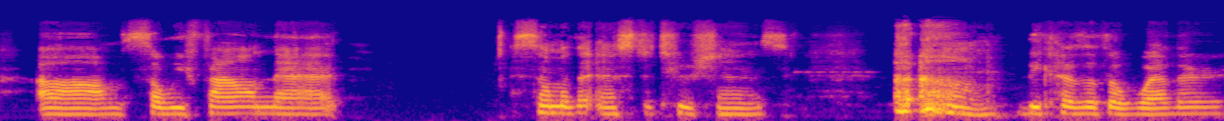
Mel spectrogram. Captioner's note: clearing voice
